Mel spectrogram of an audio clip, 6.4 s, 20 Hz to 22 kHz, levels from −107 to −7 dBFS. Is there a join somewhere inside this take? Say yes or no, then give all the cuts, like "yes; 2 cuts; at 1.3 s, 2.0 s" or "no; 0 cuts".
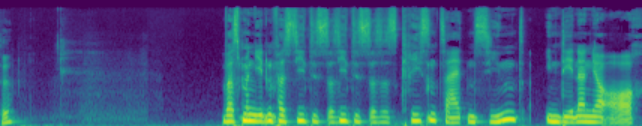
yes; 2 cuts; at 3.4 s, 5.3 s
